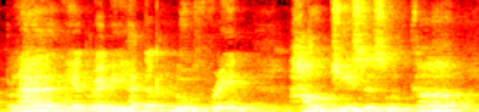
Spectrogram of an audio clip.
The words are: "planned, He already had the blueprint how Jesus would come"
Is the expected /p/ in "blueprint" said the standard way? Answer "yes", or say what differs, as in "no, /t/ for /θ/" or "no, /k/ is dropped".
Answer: no, /f/ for /p/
